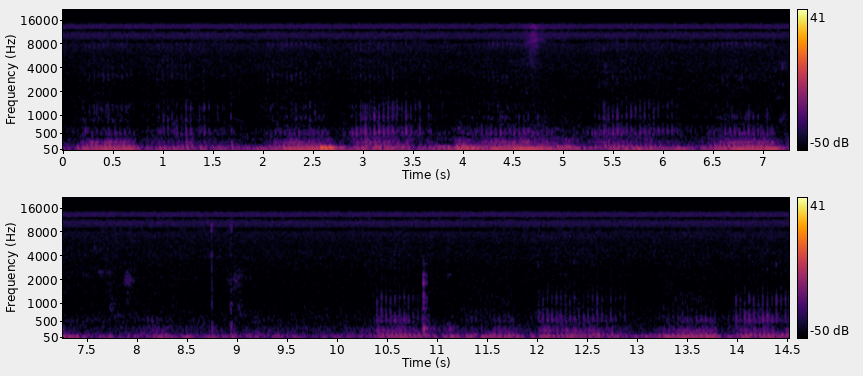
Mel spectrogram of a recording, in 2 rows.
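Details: Sleeping male F2 Savannah cat, content while his brother lies across his head, gives a loud deep purr; low rumbling pulses swelling with each breath, fading softer toward the end, with faint small clicks.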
